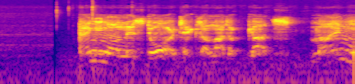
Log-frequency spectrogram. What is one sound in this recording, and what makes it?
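A talking Halloween prop cackles and growls loudly through a small tinny speaker.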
